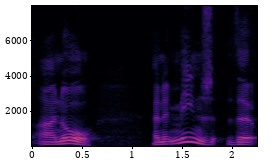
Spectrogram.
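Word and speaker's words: An Oa: is pronounced an O and it means the O as in the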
